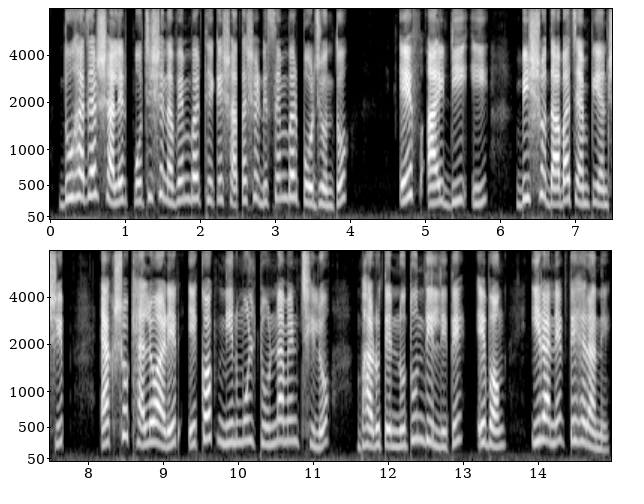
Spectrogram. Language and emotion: Bengali, neutral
